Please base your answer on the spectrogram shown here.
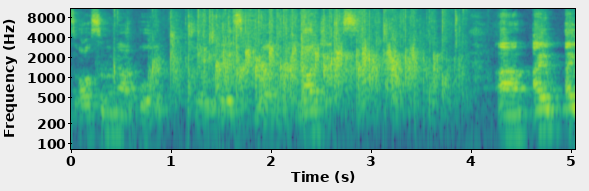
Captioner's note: audience applauding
